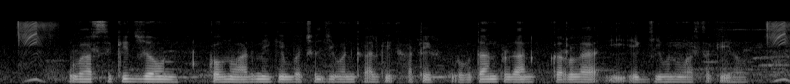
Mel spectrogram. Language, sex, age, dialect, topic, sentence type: Bhojpuri, male, 25-30, Western, banking, statement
